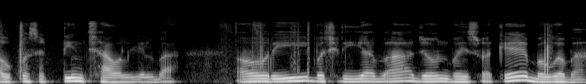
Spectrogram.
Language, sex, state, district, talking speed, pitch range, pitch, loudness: Bhojpuri, male, Bihar, Muzaffarpur, 165 wpm, 120-140 Hz, 130 Hz, -16 LUFS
